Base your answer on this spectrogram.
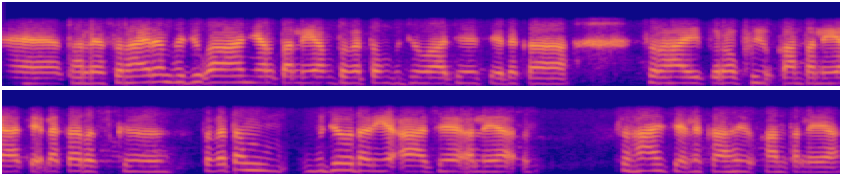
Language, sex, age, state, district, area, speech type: Santali, female, 30-45, West Bengal, Birbhum, rural, conversation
